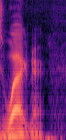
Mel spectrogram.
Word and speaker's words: Waggener: It's just pronounced Waggener, though. But okay. My apologies, Waggener.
